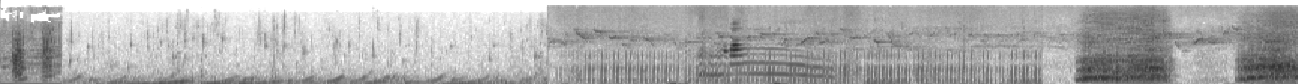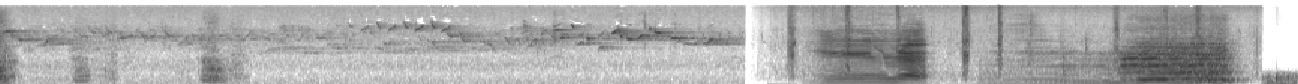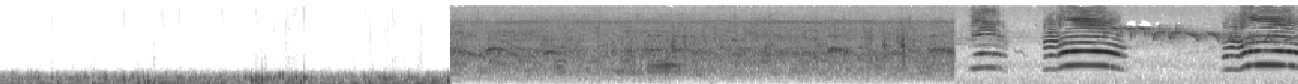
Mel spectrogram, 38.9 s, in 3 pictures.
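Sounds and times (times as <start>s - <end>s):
animal growling: 5.5s - 14.2s, 15.0s - 15.4s
birds chirping: 5.5s - 24.8s, 30.5s - 38.9s.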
